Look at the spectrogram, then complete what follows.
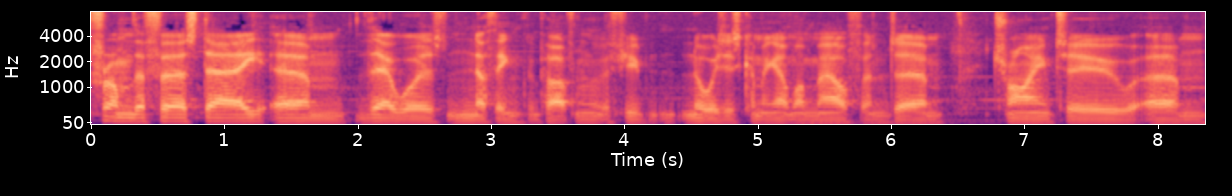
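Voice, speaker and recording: Music plays behind a man who speaks very slowly with a very deep, low pitch and monotone, flat intonation. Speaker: stroke survivor with aphasia, business owner. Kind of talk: interview testimony. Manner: halting, many fillers and restarts; word-finding pauses.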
